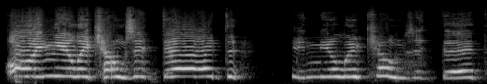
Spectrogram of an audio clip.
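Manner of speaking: high, loud match-call yelling; excited shout. Real, not acted. Fan yelling at the screen as a striker nearly scores, loud and high. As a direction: roar it like a commentator at the big chance. Streamer commentating live match moment.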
